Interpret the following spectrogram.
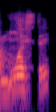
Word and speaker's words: muestre: La forma muestre, imperativo del verbo mostrar, subjuntivo del verbo mostrar, es grave, ¿no?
